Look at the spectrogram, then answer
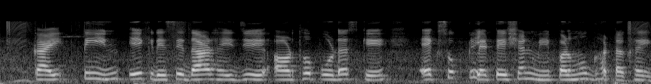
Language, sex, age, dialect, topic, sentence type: Magahi, female, 31-35, Western, agriculture, statement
